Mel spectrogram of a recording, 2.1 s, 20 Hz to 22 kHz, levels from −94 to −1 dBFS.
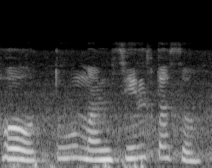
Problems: constant background noise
